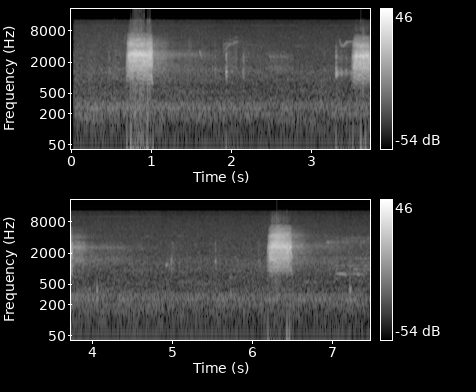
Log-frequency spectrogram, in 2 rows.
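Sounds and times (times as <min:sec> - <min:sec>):
bird giving harsh hissing screeches: 0:00.7 - 0:01.4, 0:03.4 - 0:04.4, 0:06.2 - 0:06.8.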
